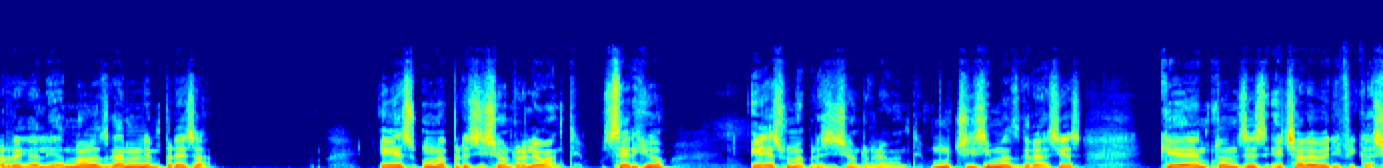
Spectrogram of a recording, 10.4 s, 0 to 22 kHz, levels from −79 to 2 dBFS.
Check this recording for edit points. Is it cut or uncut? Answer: uncut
